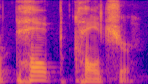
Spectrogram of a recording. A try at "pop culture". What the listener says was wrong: you said pulp there's no pulp and culture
